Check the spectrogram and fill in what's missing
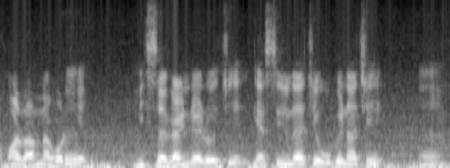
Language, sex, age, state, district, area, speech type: Bengali, male, 60+, West Bengal, Purba Bardhaman, urban, spontaneous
